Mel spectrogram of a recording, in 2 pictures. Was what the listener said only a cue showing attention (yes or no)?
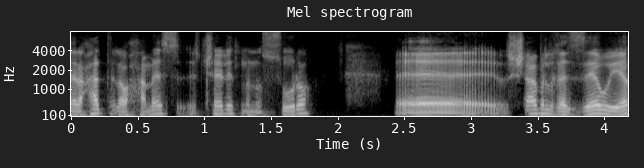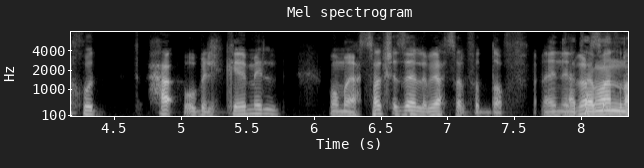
yes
